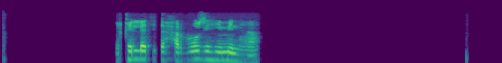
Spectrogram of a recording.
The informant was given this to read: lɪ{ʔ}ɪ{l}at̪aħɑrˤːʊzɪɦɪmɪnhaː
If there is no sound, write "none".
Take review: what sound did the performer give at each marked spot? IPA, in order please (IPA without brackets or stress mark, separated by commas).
q, lː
